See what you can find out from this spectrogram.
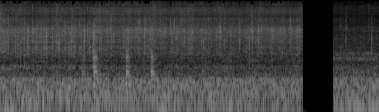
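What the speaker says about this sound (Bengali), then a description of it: "এখানে আমি আর একটু তেল দিয়ে দেবো। দিয়ে আরেকটু ভালো করে কষাবো।" Kharkol leaves frying in oil in a pan make a continuous close hiss and sizzle with a few soft stirring knocks, briefly cut to silence near the end.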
